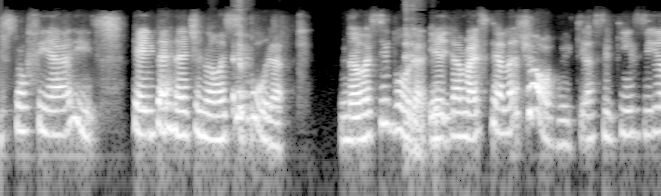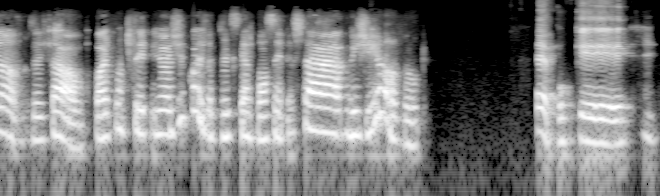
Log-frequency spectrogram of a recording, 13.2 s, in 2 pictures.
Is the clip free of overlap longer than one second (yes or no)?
yes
